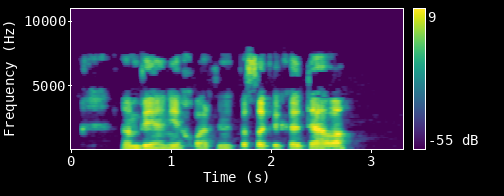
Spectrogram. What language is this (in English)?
Central Kurdish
